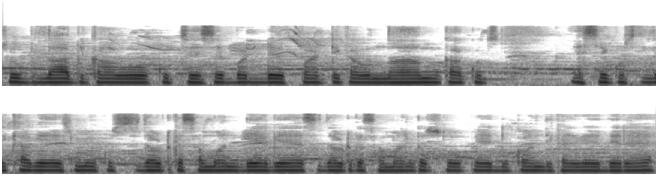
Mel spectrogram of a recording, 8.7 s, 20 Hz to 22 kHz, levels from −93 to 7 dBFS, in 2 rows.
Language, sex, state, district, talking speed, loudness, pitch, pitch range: Hindi, male, Rajasthan, Bikaner, 245 wpm, -15 LUFS, 145 Hz, 145-150 Hz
